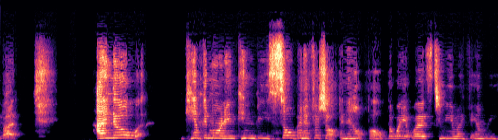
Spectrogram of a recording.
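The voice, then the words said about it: Tearful, emotional voice. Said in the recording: “I'm getting teary-eyed”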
